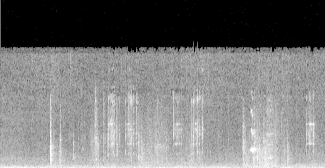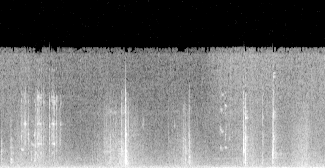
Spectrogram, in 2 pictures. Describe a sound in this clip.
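Metal tools click and clank against a motorcycle.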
